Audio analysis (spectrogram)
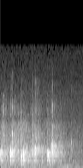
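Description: A Chinese church audience on the Gold Coast breaks into applause for a pastor's wife, a dense patter of many hands with a few sharper claps standing out, then tapering off toward the end. It is fairly soft, and no one speaks over it.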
